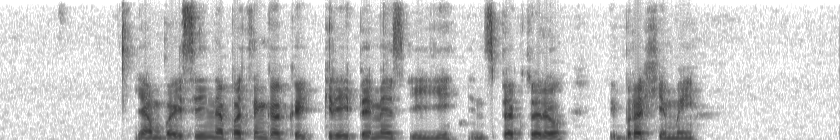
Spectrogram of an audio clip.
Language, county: Lithuanian, Vilnius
